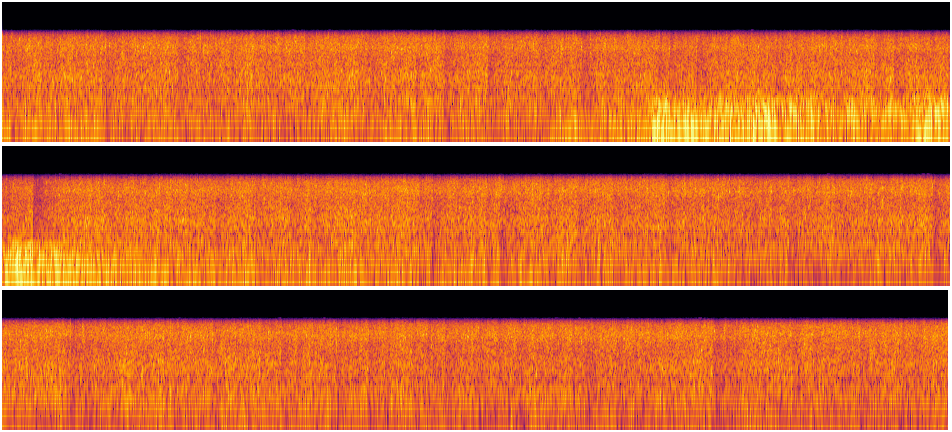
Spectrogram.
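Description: Heavy rain pouring steadily in a severe thunderstorm, a dense even hiss. A low rumble swells in from about six seconds in and fades out by about ten seconds.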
